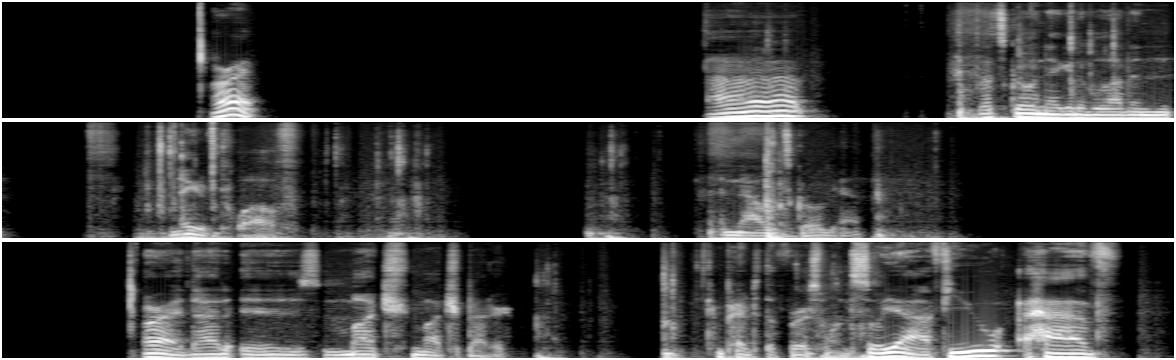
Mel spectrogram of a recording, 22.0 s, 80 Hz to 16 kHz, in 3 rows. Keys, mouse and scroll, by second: 5.6 click, 6.8 KP_1, 8.3 BackSpace, 9.9 ctrl+s, 11.1 ctrl+s, 12.1 F12, 19.6 scroll up 2, 19.8 ctrl+s, 20.1 alt+a, 20.5-21.9 scroll down 1.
